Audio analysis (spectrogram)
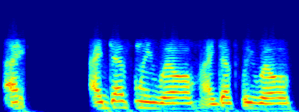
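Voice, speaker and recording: Grateful, emotional woman caller with a gravelly voice, heard over a dry phone line. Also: sits low, flat delivery, fast talker, dry recording. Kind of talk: phone call-in.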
